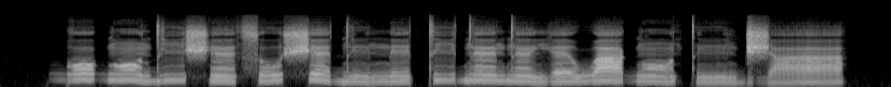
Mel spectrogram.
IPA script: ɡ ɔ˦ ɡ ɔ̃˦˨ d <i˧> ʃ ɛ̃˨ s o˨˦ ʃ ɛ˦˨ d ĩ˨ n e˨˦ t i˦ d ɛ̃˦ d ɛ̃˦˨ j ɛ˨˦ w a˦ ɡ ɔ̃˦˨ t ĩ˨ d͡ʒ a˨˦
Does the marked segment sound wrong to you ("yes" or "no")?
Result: no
